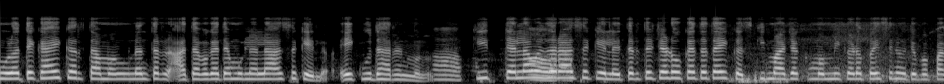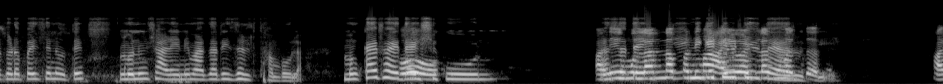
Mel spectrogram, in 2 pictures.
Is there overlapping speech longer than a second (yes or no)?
yes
